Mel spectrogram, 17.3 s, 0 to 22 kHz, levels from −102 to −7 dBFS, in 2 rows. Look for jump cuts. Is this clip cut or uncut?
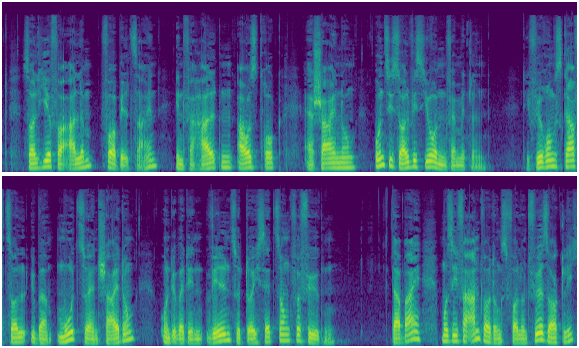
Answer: uncut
